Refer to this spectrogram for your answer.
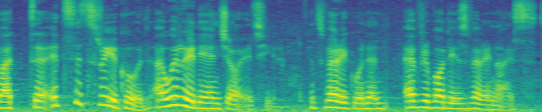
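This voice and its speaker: In a Maltese accent, the voice moves at a fairly quick pace with very wide pitch swings and big swings in loudness. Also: woman, fairly low pitch for a woman. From Malta. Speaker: Maltese immigrant. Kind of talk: personal testimony interview. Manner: halting.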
